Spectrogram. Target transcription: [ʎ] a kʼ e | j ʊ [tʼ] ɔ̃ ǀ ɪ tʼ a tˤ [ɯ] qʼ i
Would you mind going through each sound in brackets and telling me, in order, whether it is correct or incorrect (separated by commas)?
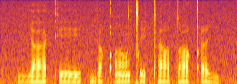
correct, incorrect, incorrect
